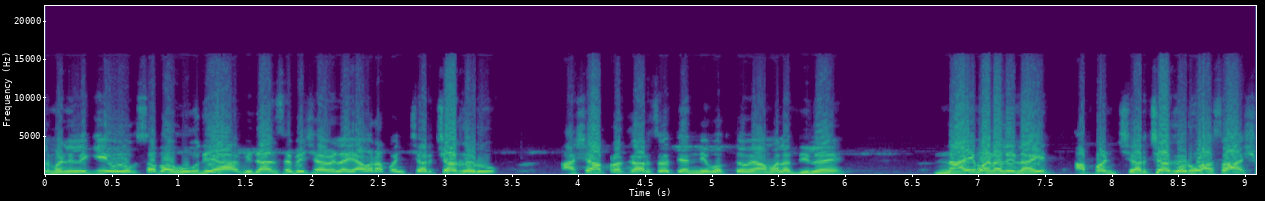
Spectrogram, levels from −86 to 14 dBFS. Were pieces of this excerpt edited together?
no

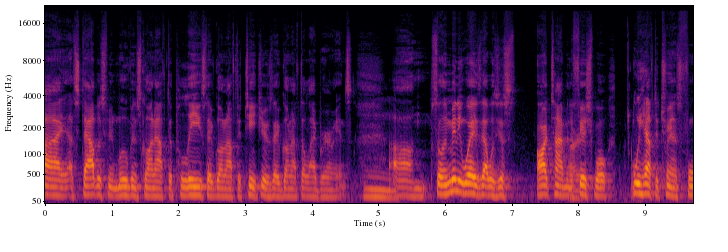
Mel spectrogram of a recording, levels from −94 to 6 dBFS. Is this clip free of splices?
no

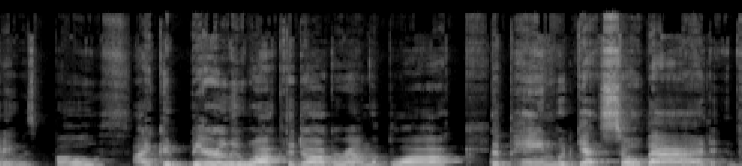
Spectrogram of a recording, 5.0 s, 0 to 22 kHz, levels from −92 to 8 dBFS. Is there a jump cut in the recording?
yes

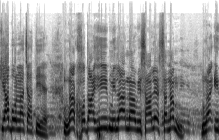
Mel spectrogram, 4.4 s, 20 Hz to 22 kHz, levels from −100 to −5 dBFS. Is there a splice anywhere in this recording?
yes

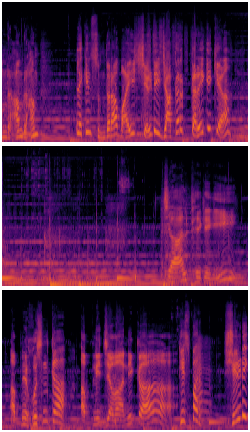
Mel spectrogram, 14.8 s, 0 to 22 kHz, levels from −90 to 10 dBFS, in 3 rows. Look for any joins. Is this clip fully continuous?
yes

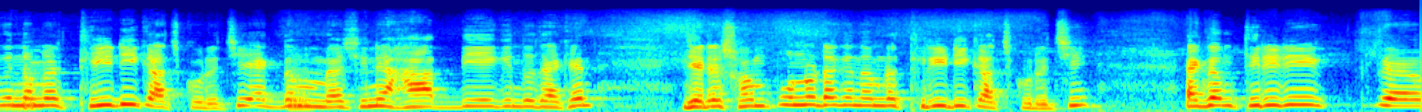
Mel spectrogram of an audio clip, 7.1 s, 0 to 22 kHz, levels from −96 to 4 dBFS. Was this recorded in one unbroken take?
yes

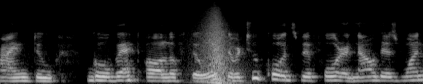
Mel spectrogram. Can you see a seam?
yes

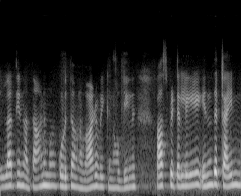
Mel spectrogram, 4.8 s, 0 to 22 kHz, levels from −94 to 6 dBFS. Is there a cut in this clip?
no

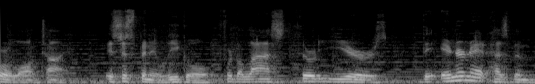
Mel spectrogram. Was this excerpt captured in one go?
no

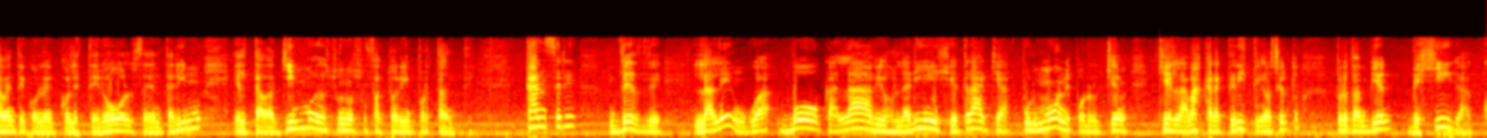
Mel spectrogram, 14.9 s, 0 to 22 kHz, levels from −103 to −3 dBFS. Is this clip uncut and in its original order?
yes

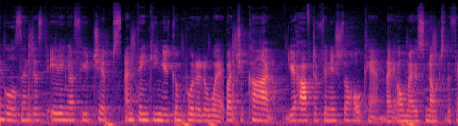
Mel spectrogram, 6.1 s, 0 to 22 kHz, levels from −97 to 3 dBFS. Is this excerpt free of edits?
no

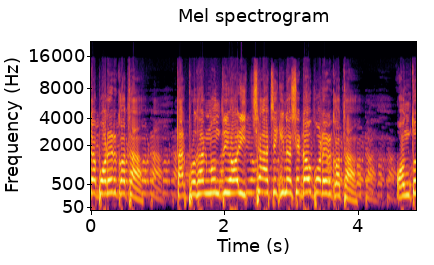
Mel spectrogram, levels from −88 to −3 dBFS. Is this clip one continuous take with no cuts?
yes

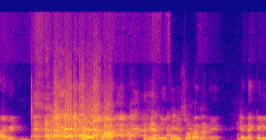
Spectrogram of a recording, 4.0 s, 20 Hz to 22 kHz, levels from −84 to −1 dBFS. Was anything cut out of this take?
no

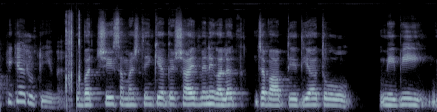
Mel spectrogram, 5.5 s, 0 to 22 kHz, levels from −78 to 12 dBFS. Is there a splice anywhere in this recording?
yes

